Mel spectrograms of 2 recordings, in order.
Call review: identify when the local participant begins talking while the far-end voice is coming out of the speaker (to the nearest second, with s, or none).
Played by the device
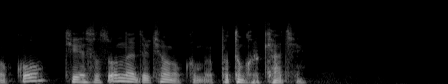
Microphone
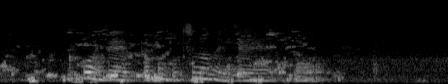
1 s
